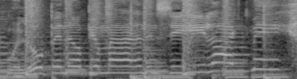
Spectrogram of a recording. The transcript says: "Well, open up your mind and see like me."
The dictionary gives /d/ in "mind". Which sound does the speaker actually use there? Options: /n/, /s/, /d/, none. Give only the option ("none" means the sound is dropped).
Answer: /d/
